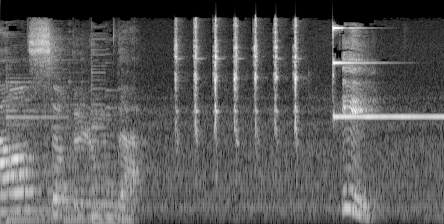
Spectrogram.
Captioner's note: clock ticking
